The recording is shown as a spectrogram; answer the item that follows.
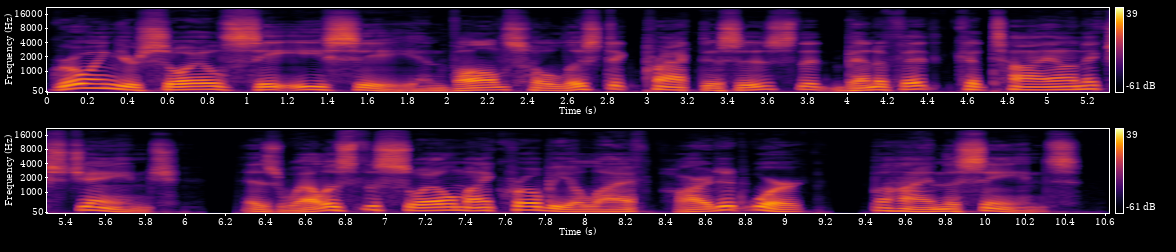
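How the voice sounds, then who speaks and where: A man reading a scripted magazine article aloud in a measured, clearly emphasized narrator's delivery. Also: medium pitch, big pitch swings, no room sound, studio quality.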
